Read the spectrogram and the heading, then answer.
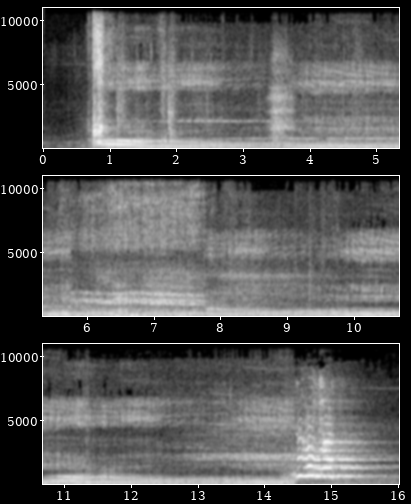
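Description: dog growling

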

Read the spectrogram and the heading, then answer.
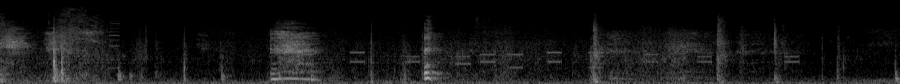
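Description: telephone keypad dialing tones

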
